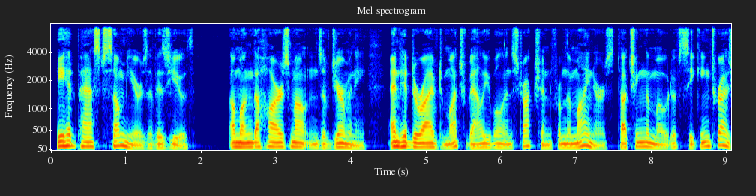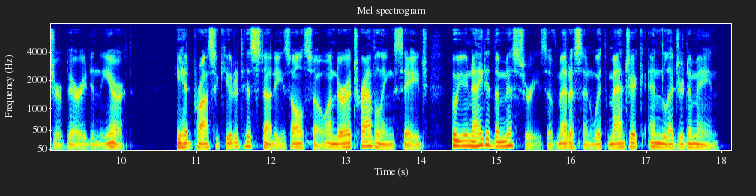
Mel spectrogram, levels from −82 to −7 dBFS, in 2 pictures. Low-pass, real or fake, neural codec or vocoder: 7.2 kHz; real; none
